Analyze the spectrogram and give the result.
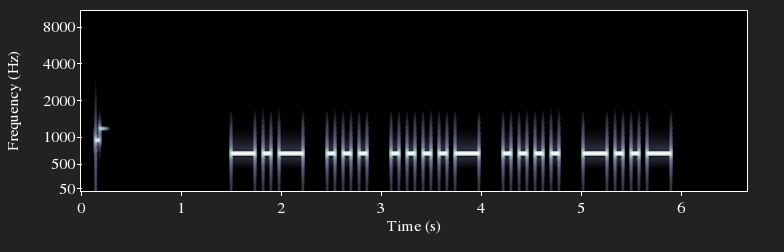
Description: Morse code, heard as a keyed tone, about 15 wpm, 700 Hz. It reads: KS4HX
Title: USA Call Signs 15wpm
